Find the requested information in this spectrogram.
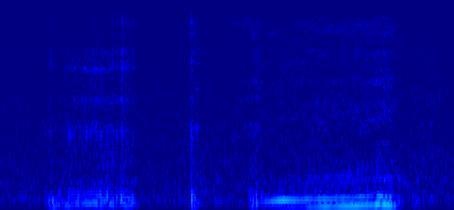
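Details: Sleeping puppy after a hard day: soft, low rumbling snores with a brief snort in a quiet room; ordinary sleep snoring.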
